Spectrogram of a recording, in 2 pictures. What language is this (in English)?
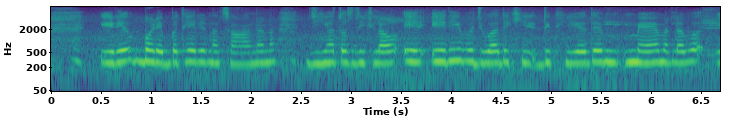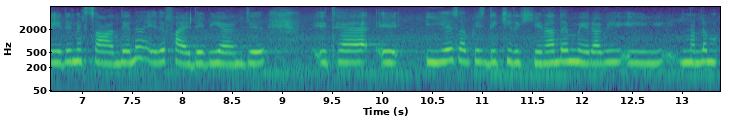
Dogri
